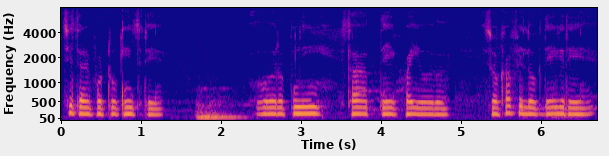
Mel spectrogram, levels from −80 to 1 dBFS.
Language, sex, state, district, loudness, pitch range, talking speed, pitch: Hindi, male, Rajasthan, Churu, -25 LUFS, 155-170 Hz, 160 wpm, 165 Hz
